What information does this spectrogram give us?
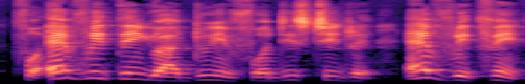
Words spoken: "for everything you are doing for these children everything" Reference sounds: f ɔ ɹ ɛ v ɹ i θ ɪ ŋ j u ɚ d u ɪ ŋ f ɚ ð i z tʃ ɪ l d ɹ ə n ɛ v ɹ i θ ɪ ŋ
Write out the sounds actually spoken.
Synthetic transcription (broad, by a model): f ɔ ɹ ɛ v ɹ i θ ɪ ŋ j u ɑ d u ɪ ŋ f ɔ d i s tʃ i l d ɹ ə n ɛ v ɹ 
